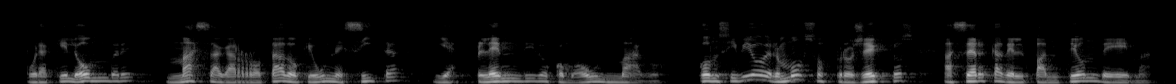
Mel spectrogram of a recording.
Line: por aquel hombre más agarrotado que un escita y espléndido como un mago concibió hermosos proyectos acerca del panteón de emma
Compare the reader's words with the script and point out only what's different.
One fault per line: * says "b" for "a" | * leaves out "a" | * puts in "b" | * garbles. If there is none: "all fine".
all fine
